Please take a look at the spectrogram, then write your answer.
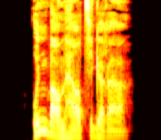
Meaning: inflection of unbarmherzig: 1. strong/mixed nominative masculine singular comparative degree 2. strong genitive/dative feminine singular comparative degree 3. strong genitive plural comparative degree
- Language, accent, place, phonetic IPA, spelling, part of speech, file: German, Germany, Berlin, [ˈʊnbaʁmˌhɛʁt͡sɪɡəʁɐ], unbarmherzigerer, adjective, De-unbarmherzigerer.ogg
